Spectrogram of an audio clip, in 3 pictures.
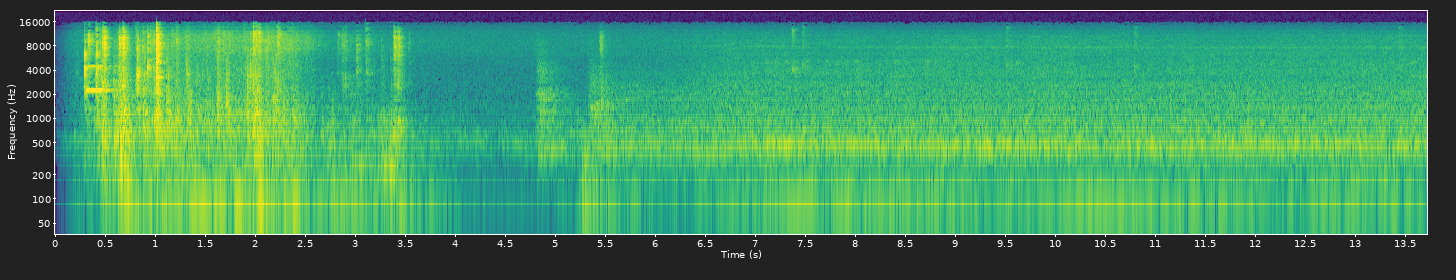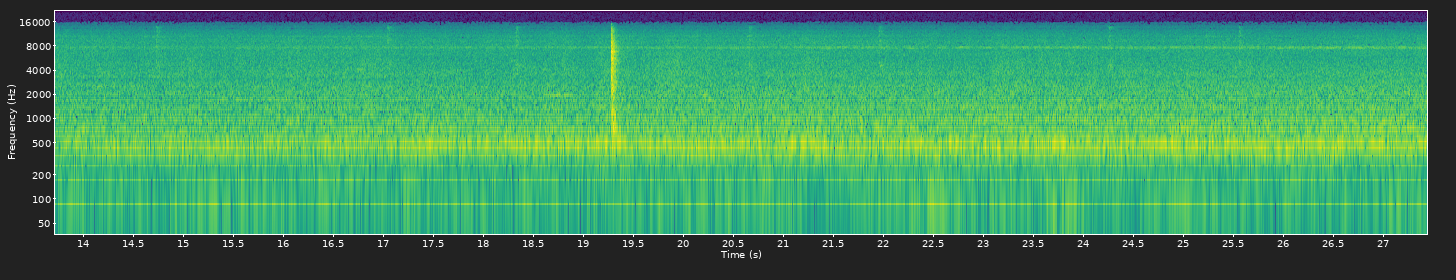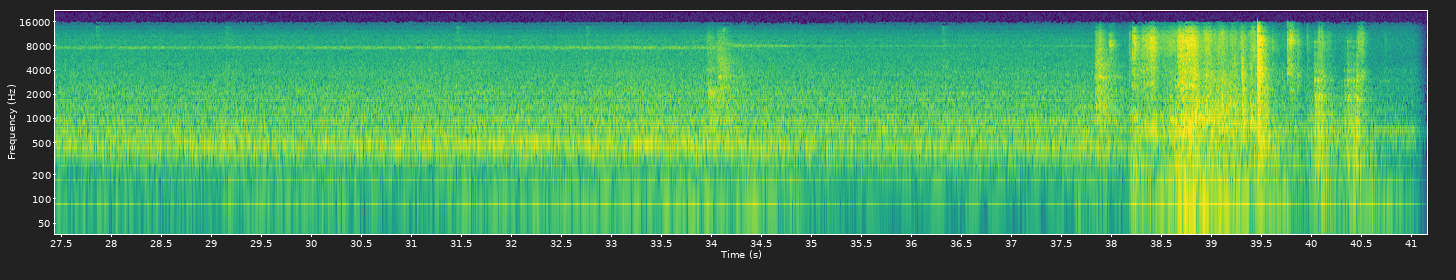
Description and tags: elevator inside press button doors close go up eight floors doors open
Ambient recording inside an elevator in an apartment building. A button is pressed, the doors close and the elevator goes up eight floors. It stops and the doors open.
Recorded with the Zoom H4n.
floors, close, lift, go, press, ambient, building, apartment, up, elevator, door, button, field-recording, open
